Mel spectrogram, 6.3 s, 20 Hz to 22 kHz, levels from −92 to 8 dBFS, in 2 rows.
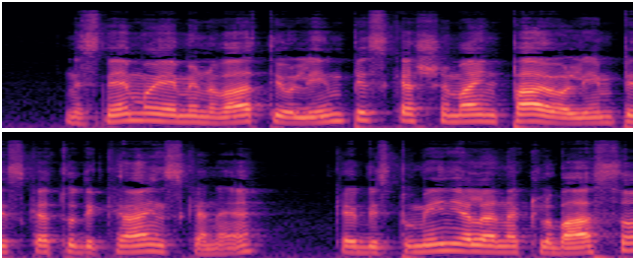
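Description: No technical faults are audible.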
